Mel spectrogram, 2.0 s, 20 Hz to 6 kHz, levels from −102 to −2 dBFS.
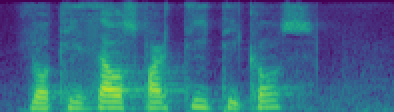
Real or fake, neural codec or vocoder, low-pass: fake; codec, 16 kHz in and 24 kHz out, 1 kbps, XY-Tokenizer; 5.4 kHz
